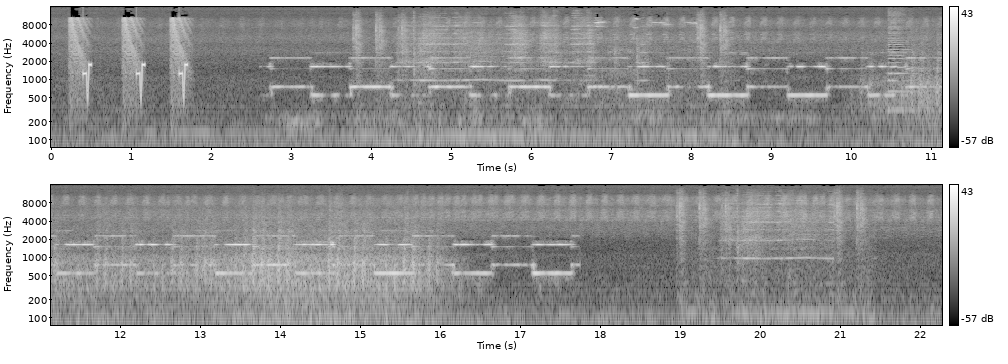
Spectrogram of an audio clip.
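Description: Electronic warning alarm of an Indonesian-style railroad crossing, sounding an alternating two-note chime about once a second for some fifteen seconds and then stopping. A few sharp clicks come before it starts, and a swell of noise rises and falls in the middle.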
